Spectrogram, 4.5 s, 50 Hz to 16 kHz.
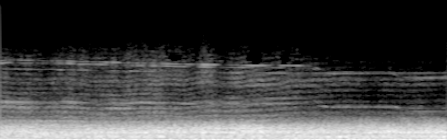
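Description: Xfly SU-57 twin 40mm electric ducted fan RC jet flying slowly, a steady, even whooshing fan whine, constant and fairly distant, with no talking.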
